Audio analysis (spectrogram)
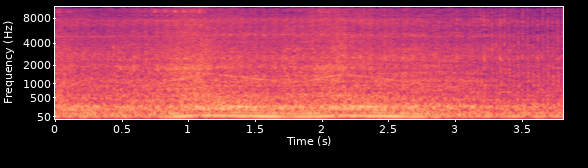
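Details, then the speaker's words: Toyota Hiace with throttle delay, low power on climbs, occasional stalling, code P0093: steady idle rumble, revs climb slowly and lazily when blipped; sluggish throttle response, cause not confirmed. "Pag ginanyan mo, low power siya. Total delay, you know? Total delay, oh. Pwede mo kayo. Ay, very, throttle delay, guys. Low power."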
